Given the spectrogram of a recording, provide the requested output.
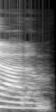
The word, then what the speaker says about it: atom: of the pronunciation uh we say Adam Adam it becomes a flap T so it sounds like a D sound up an atom up an atom up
